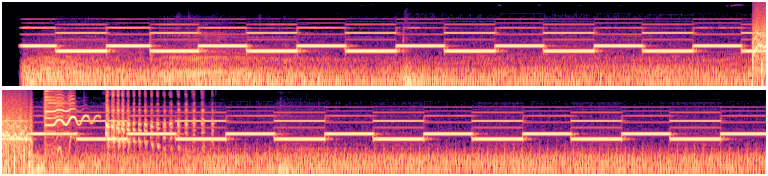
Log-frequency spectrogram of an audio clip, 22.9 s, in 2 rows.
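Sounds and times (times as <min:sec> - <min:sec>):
two-tone level crossing alarm: 0:10.3 - 0:14.7
short warbling tone: 0:12.1 - 0:14.7.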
